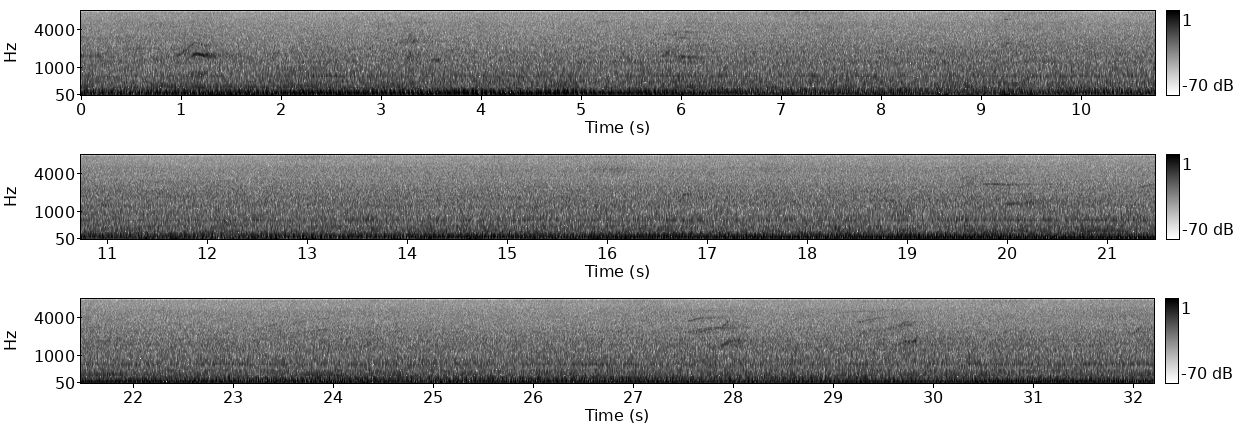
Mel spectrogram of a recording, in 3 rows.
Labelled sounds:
0.9	1.4	killer whale, southern resident, 0.76 to 3.3 kHz
5.7	6.2	killer whale, southern resident, 0.65 to 4.5 kHz
19.5	20.2	killer whale, southern resident, 1.3 to 3.7 kHz
27.4	28.1	killer whale, southern resident, 1.4 to 4.1 kHz

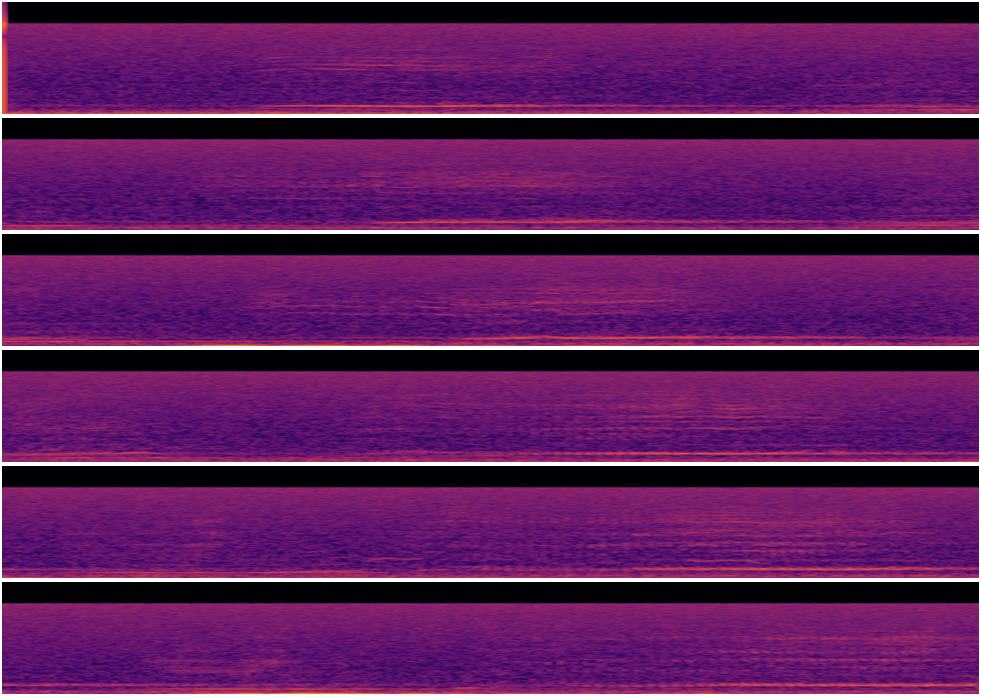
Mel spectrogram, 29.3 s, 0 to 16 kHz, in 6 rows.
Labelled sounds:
1.2	2.0	humpback whale, 1.4 to 2.0 kHz
4.1	4.4	humpback whale, 0.83 to 1.0 kHz
6.2	6.5	humpback whale, 0.99 to 1.1 kHz
11.1	11.5	humpback whale, 1.3 to 1.5 kHz
12.0	12.4	humpback whale, 1.4 to 1.6 kHz
12.7	13.1	humpback whale, 1.5 to 1.7 kHz
18.1	18.5	humpback whale, 1.6 to 2.3 kHz
22.5	23.5	humpback whale, 0.86 to 2.5 kHz
25.2	25.6	humpback whale, 0.80 to 0.93 kHz

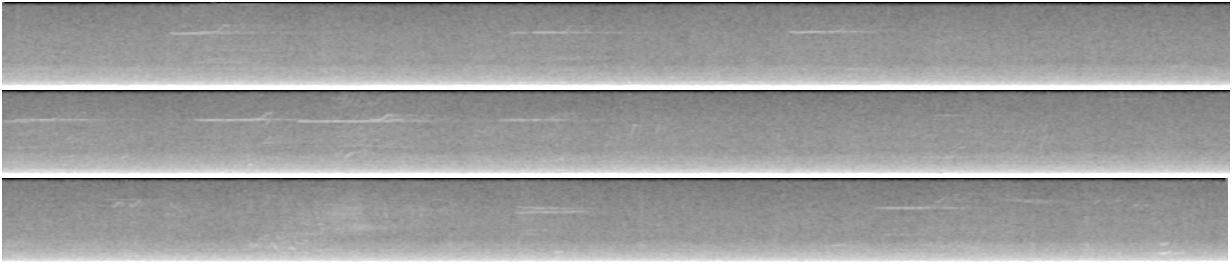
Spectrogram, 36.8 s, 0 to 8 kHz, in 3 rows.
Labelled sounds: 5.2	5.7	killer whale, southern resident, 5.0 to 5.9 kHz
7.8	8.5	killer whale, southern resident, 4.7 to 5.7 kHz
14.2	15.0	killer whale, southern resident, 4.6 to 5.9 kHz
33.3	34.2	killer whale, southern resident, 4.6 to 6.1 kHz

